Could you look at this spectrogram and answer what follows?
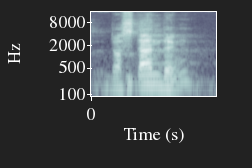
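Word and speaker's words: döstädning: Um, it's a particular way of doing cleaning and it's pronounced dustanding.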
